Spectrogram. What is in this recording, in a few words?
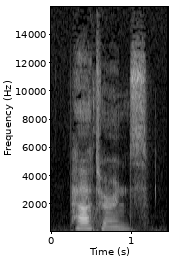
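"patterns", US English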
